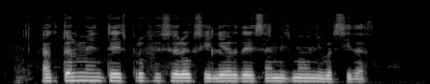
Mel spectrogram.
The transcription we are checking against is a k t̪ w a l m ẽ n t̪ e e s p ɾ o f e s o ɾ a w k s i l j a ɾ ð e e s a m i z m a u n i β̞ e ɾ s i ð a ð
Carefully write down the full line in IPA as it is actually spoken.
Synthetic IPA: a k t̪ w a l m ẽ n t̪ e e s p ɾ o f e s o ɾ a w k s i l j a ɾ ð e e s a m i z m a u n i β̞ e ɾ s i ð a ð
